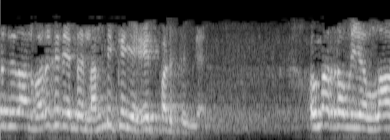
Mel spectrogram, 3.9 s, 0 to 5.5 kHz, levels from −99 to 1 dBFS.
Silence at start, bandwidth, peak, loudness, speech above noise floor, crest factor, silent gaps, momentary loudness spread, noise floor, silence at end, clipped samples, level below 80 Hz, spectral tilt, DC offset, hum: 0 s; 3.9 kHz; -4 dBFS; -19 LUFS; 26 dB; 16 dB; none; 12 LU; -45 dBFS; 0 s; under 0.1%; -64 dBFS; -8.5 dB/octave; under 0.1%; none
